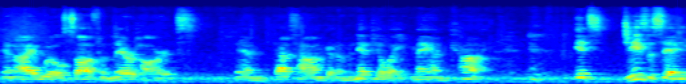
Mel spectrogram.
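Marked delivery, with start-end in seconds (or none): 0.0-4.9 lightly voiced God, lower and softer; a hint of a detached God decreeing from above; God looking down. God passing judgment on people's hearts, low and subdued. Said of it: "business of God looking down upon certain people and say".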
